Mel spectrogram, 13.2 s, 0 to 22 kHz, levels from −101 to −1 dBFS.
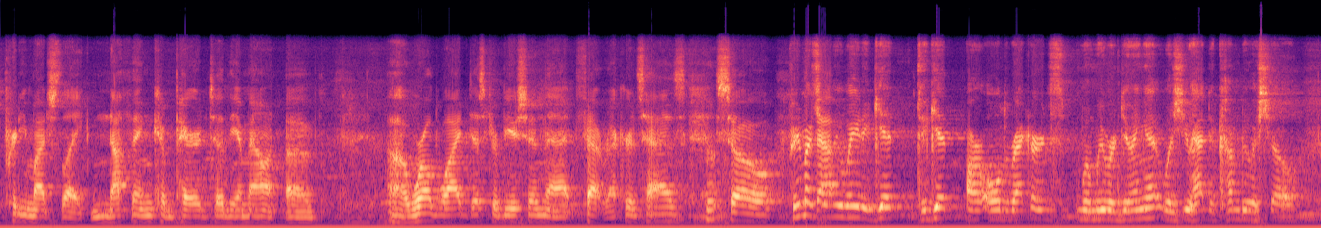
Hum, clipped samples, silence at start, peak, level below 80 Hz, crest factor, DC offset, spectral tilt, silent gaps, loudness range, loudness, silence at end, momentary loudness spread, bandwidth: none; under 0.1%; 0 s; 0 dBFS; -62 dBFS; 16 dB; 1%; -2 dB/octave; none; 3 LU; -15 LUFS; 0 s; 8 LU; 12 kHz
